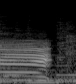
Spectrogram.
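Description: A cow on a farm gives a single, loud, close moo, a low, tonal bellow that rises, then breaks off, with no voices.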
